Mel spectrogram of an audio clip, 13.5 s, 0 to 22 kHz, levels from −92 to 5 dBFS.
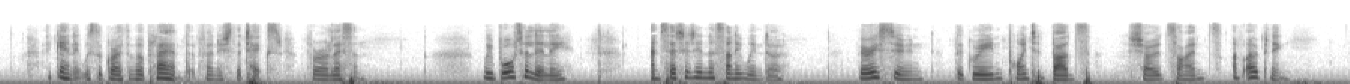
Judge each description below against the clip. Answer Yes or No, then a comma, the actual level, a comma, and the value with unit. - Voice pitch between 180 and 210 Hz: Yes, medium, 185 Hz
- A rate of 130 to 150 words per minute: No, average, 160 wpm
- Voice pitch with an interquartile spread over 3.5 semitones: Yes, average, 4.2 semitones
